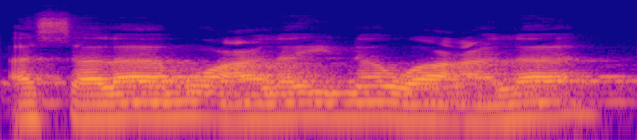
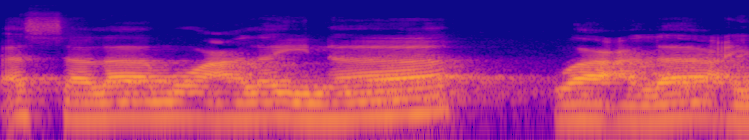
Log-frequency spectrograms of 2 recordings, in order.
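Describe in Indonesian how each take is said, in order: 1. Vokal pada na pendek. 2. Vokal pada na dibaca panjang. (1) "dibaca pendek" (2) "harusnya na-nya itu dibaca panjang"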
